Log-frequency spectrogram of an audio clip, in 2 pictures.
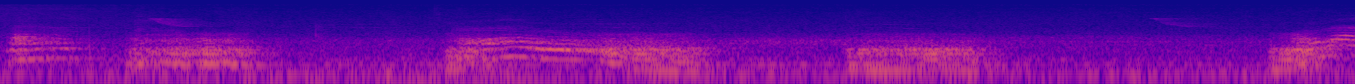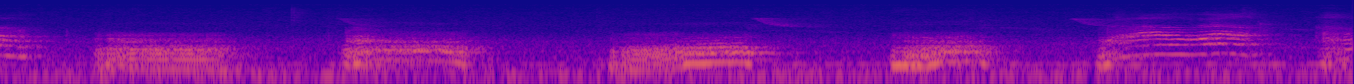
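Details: A male British Shorthair cat mating with a female gives drawn-out, wavering mating yowls in repeated bouts about a second long.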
